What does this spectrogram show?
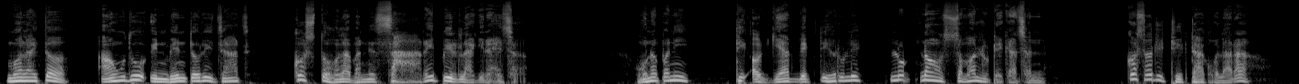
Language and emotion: Nepali, fearful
